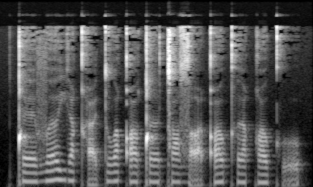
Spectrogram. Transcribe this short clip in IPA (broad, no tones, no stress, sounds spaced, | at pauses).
ǃ ɛ v ɜ j e qʰ ɛ̰ t o qʼ o ǃ ɜ ǀ œ zˤ ɛ̰ qʼ o kʰ ɜ q o kʰ o̰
